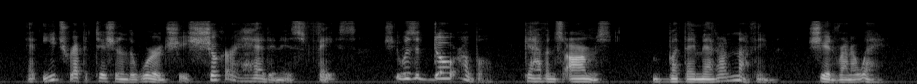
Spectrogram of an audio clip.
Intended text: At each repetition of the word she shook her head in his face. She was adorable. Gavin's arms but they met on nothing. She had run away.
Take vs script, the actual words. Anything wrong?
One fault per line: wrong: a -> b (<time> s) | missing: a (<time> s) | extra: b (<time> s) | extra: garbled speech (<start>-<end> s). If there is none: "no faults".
no faults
